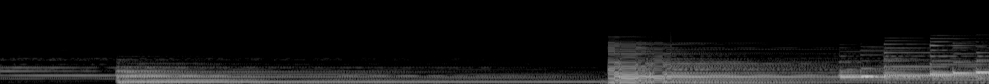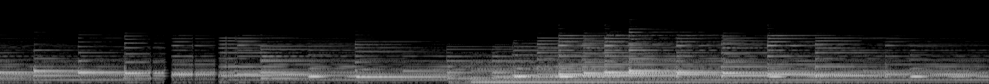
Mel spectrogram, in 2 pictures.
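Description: From 6.01 to 6.71 s the sound collapses into a rigid, metallic buzz pitched at about 93.8 Hz, which fits a segment of roughly 10.7 ms being replayed over and over. This is likely robotic sound from repeated short buffers: new audio reached the output too slowly, so the last short block was looped to fill time while most of the real material, around two thirds or more, was skipped. The contour of the sound survives only loosely beneath the drone.

From 11.39 to 12.28 s, repeated packet loss gives a choppy, robotic texture. About half a dozen short holes open in quick succession, the longest around 64 ms, and each is patched by stretching the preceding sound, for 168 ms of filled audio in total, about 19% of the span. Around 180 ms of real content never arrives, so pieces are audibly missing between the smeared fills.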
